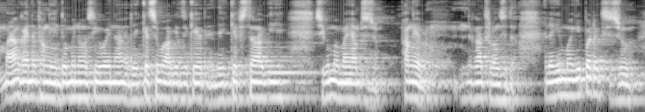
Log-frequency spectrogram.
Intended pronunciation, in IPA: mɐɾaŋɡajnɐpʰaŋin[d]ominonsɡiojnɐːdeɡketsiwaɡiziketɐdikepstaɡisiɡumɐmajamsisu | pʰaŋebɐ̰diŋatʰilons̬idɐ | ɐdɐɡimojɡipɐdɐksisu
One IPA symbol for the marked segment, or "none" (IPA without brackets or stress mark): d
